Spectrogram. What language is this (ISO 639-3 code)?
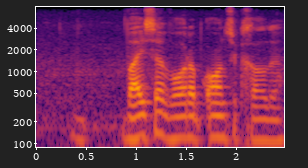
afr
